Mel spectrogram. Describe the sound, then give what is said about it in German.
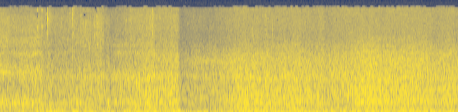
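A train heading toward Volksdorf rumbles past in a steady, continuous low roar with a broad hiss over it, fairly loud and unbroken throughout, with no voices. “Wenn ich einen Zug höre, expektiere ich auch irgendwann einen Zug zu sehen wir haben auch zu viel verlangt, ne?”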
